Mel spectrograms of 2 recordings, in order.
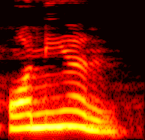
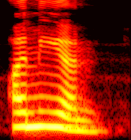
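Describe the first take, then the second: First: ओनियन opening on a rounded "oh", oh-nee-yun; common wrong pronunciation. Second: अनियन with a short "uh" first sound, ah-nee-yun; correct pronunciation. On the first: Teacher imitates learners' usual mistake, ओनियन with an "oh" start. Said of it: "ज़्यादातर लोग बोलते हैं ओनियन". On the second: Teacher corrects learners, अनियन with an "uh" opening. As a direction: say अनियन starting on a clear "uh", not "oh". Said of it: "यहाँ पे अ का sound आएगा". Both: Shown as a demonstration.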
